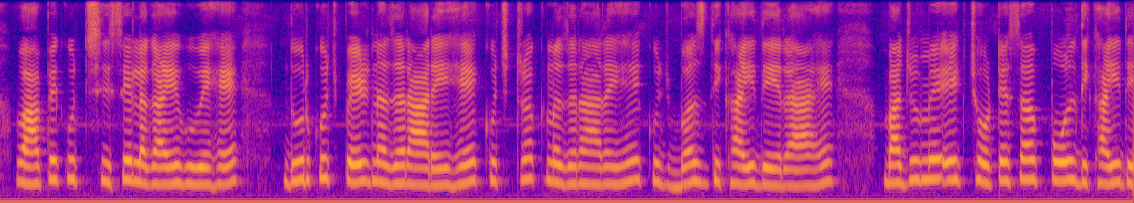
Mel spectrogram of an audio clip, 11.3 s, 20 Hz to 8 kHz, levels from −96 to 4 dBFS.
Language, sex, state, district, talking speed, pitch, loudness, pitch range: Hindi, female, Bihar, Gopalganj, 175 wpm, 235 Hz, -21 LUFS, 215-255 Hz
